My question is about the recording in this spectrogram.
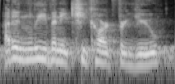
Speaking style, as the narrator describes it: Marsh shouts

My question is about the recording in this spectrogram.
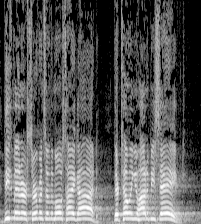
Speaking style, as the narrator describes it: shouting

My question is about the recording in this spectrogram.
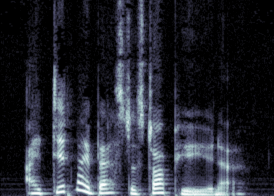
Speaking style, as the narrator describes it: I said gently

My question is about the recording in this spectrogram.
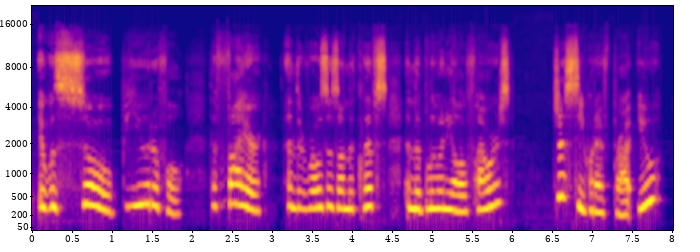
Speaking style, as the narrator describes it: she called out before she had reached him

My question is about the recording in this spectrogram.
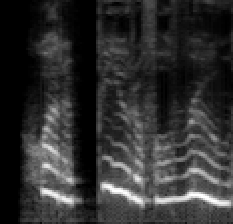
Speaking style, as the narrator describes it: sighed Violet

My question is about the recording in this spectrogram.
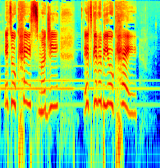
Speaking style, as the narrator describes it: all sobbing uncontrollably

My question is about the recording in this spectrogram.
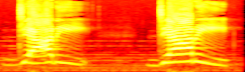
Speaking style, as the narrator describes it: He immediately answered with a voice so booming and beautiful

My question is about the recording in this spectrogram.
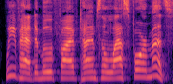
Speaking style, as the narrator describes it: giggled Biddy L

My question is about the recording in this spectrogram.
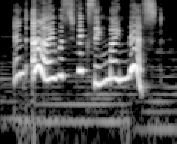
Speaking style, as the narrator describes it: a little robin chirped

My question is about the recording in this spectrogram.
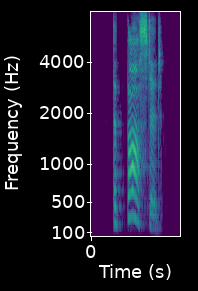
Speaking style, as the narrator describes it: Count Tamsin exclaimed

